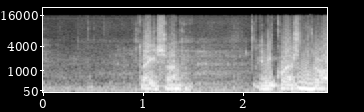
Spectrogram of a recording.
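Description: A man speaks calmly into a microphone, heard through a loudspeaker system.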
